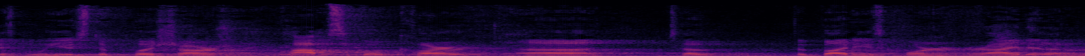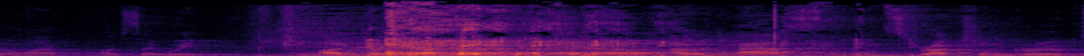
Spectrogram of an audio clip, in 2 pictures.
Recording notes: At General Assembly last month. The recording was done LIVE in the main room, so it may be a little hard to hear in places. The Q&A portion at the end.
